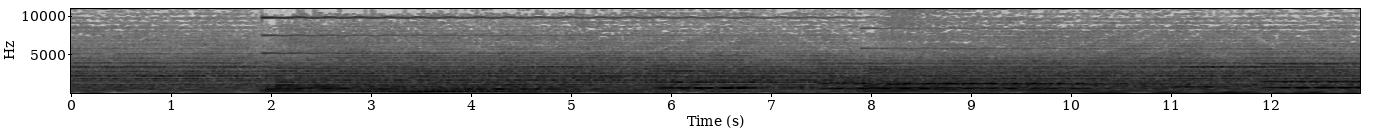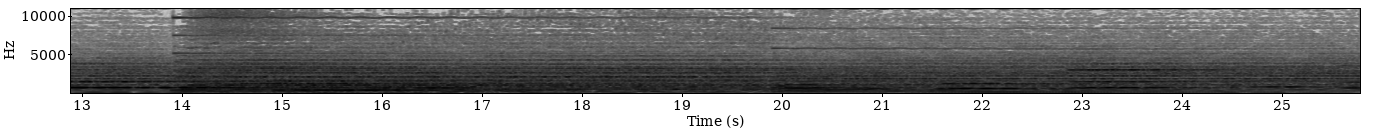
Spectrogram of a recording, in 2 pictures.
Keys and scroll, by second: 2.9 Escape, 22.9 a.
